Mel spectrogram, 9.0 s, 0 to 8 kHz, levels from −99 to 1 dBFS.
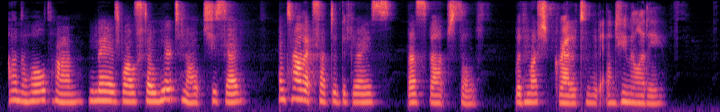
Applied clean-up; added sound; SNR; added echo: neural mask model DeepFilterNet 3.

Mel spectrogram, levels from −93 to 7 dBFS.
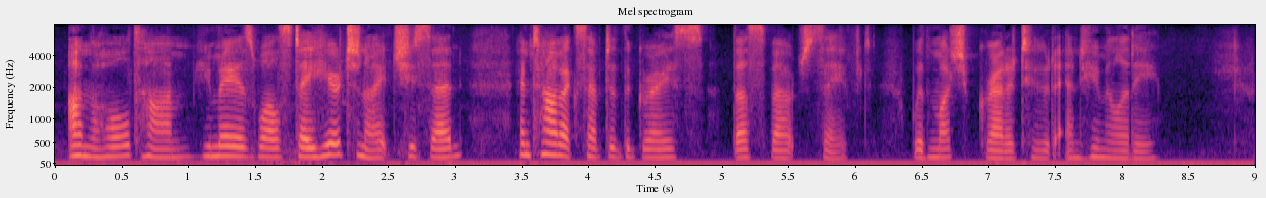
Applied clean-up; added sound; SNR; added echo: none; none; none; none.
